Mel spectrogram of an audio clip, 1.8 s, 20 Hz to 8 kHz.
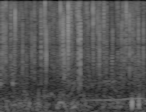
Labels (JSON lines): {"label": "biophony, cascading saw", "recorder": "SoundTrap 600 or HydroMoth"}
